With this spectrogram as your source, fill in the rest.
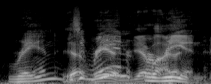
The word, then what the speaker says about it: Reyen: Is it Reyen or Reyen? It's Reyen, but I've heard it pronounced a million different ways. So I'm used to it's Reyen, in Spanish, the king is Rey, like R-E-Y.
